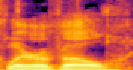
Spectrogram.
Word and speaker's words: Laravel: Laravel, is that how you say it? – I think Laravel. Yeah.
